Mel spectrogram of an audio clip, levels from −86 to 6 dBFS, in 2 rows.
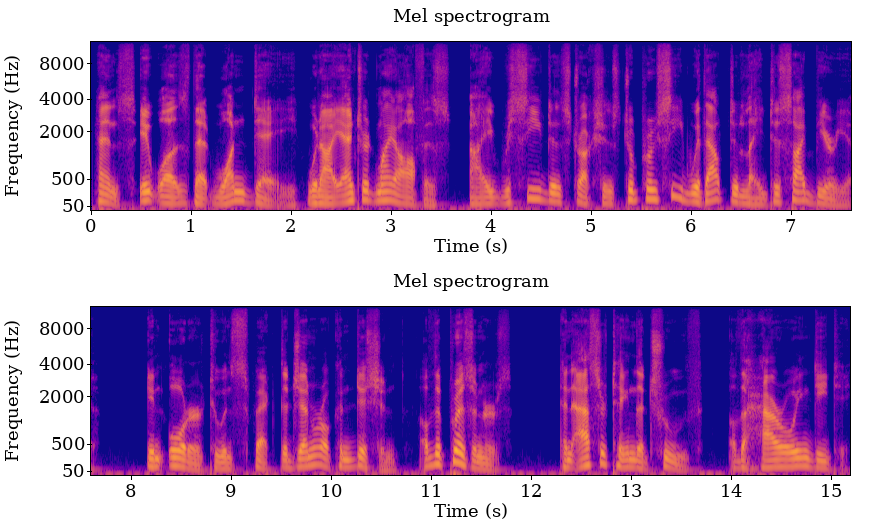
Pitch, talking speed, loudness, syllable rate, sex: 100 Hz, 150 wpm, -22 LUFS, 5.0 syllables/s, male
